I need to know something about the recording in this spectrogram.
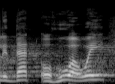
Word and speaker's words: Huawei: Samsung, iPhone, Huawei, if you want to call it that, or Huawei. When I went to China, they told me it's pronounced Huawei.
